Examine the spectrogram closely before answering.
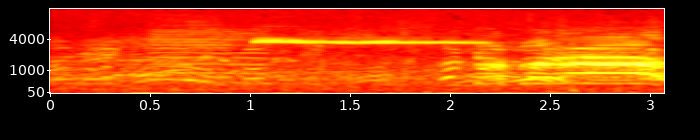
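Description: A referee's whistle blows one long steady note.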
